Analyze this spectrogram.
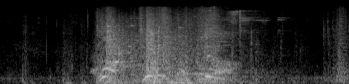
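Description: A clay pot shatters loudly.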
